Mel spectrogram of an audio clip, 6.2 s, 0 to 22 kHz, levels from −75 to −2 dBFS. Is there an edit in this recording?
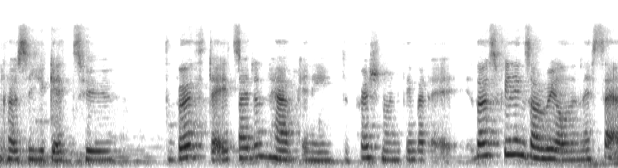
yes; 2 cuts; at 2.3 s, 3.0 s

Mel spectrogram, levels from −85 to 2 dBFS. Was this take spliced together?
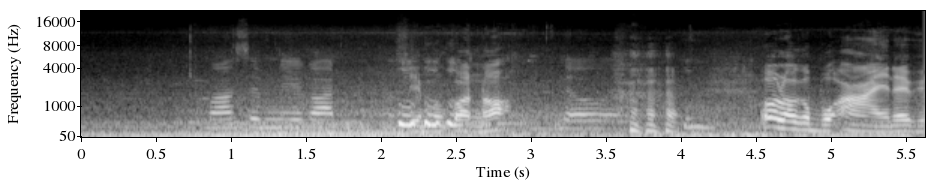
no; 0 cuts

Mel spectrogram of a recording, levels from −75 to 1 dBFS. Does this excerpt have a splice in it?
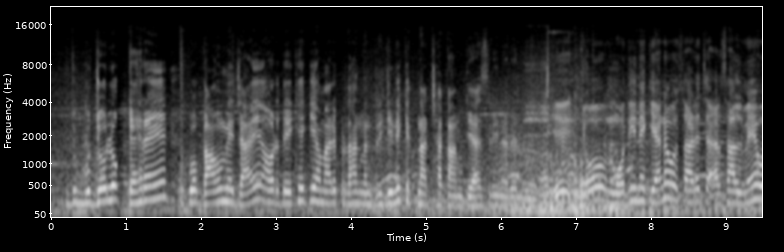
yes; 1 cut; at 6.6 s

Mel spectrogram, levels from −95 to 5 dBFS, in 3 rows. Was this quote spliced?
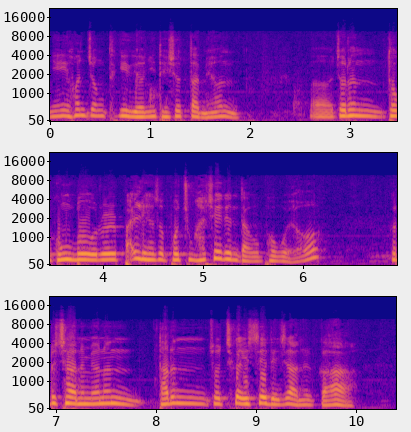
yes; 1 cut; at 7.9 s

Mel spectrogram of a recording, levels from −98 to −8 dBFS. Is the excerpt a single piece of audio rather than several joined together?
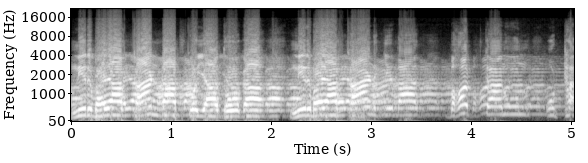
yes; 0 cuts

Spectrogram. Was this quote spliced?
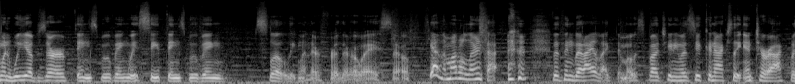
yes; 1 cut; at 5.4 s

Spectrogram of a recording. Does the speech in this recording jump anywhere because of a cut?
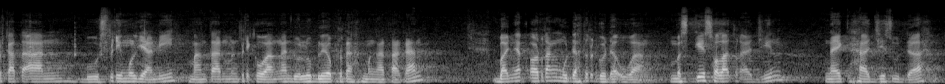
no; 0 cuts

